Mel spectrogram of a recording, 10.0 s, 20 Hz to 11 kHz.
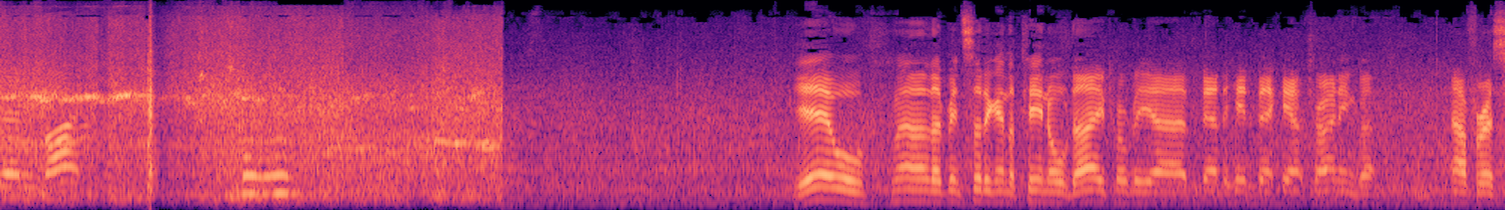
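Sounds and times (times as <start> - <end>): rushing wind and water: 0.0 - 10.0.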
